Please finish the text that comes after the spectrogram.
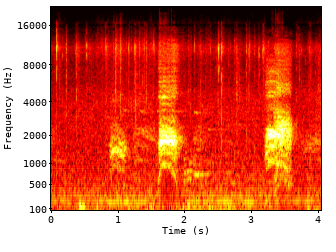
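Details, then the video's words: Crows at early morning give a faint caw followed by two loud, harsh, rasping caws spaced well apart, with background hum. "Loud Noise made by Crows | Early Morning Birds Sounds"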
